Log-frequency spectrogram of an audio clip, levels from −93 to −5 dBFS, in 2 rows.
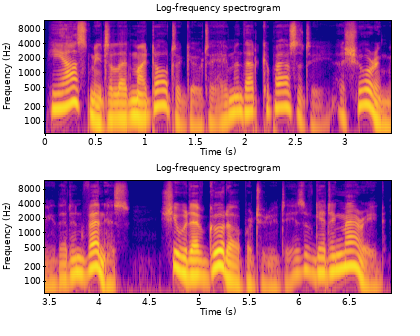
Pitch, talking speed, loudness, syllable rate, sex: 135 Hz, 225 wpm, -18 LUFS, 6.4 syllables/s, male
